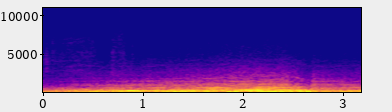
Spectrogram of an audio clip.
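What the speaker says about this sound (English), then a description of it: "Nobody's behind us, so that's good. We're gonna go on throttle." 2024 Toyota Land Cruiser 1958 accelerating from a stop under throttle, its engine droning steadily and rising in pitch through the 8-speed automatic, heard from inside the cabin with a constant road hum.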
